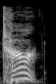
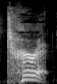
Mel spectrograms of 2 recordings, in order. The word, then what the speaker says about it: turret: No, it is not turnt. I don't know why you say turnt. People, is that how people say that in New Jersey? No. Is it turret? Turret? No, it's turret. Turret. It's a turret.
